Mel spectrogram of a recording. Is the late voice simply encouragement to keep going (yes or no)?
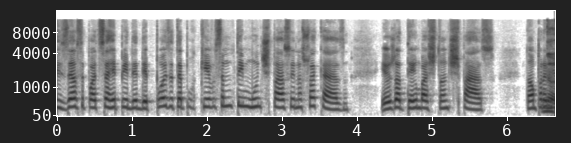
no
